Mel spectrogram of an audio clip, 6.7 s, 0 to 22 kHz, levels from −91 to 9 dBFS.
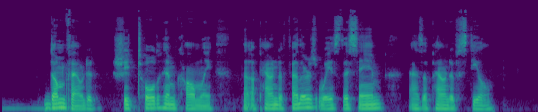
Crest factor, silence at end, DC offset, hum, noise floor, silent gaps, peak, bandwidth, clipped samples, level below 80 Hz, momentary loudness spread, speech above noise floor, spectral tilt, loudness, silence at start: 22 dB; 0.55 s; under 0.1%; none; -51 dBFS; none; -6 dBFS; 15.5 kHz; under 0.1%; -50 dBFS; 12 LU; 24 dB; -6.5 dB/octave; -28 LUFS; 0.1 s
